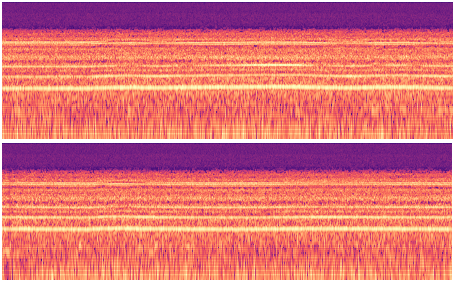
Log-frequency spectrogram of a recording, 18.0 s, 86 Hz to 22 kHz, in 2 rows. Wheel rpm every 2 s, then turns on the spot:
0, 0, 0, 0, 0, 0, 0, 0, 0.
none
